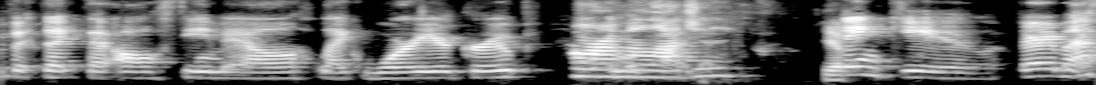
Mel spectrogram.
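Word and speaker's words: Milaje: But they're part of and I always pronounce this wrong too, but that all-female warrior group. Malaji.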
